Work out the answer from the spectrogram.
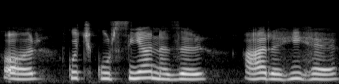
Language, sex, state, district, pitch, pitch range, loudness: Hindi, male, Himachal Pradesh, Shimla, 255 Hz, 245-275 Hz, -16 LUFS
